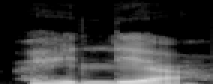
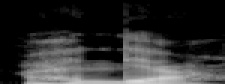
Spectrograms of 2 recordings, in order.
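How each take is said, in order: First: अहिल्या said as "ahilya"; "a-hil-ya" for अहिल्या; wrong pronunciation. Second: अहल्या said as "ahalya"; "a-hal-ya" for अहल्या; correct pronunciation. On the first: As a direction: say अहिल्या with i after the h. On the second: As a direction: say अहल्या with a after the h. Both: Shown as a demonstration. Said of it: "होता ही नहीं है".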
